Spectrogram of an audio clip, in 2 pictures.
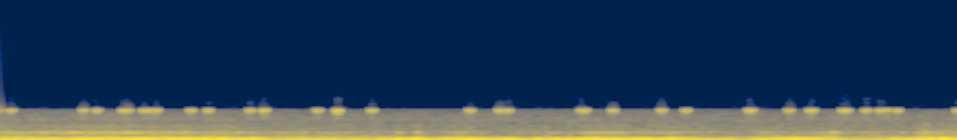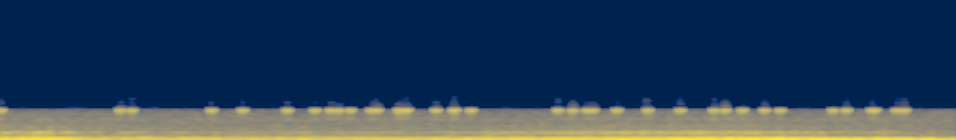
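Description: Wind buffets the microphone with a steady low rumble.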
